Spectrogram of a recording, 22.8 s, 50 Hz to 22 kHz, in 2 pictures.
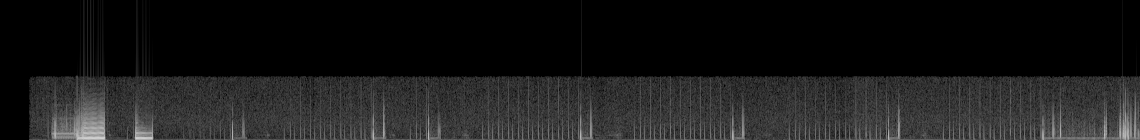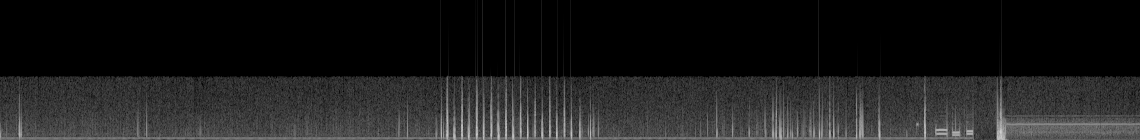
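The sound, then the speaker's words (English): Telephone dialing through an NX1 exchange, with the call being ticketed and hung up mid-sending: scattered sharp clicks and short tone bursts over a low steady hum, with a long dense burst of signalling tones partway through. “Now I'm going to dial 1-592 plus 4 digits, which is a call that goes through another NX1, but I'm going to hang up in the middle of the sending. Again, notice the sound of the call being ticketed.”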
